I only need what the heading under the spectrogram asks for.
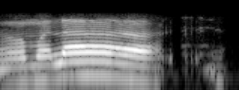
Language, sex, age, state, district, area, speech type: Marathi, male, 18-30, Maharashtra, Wardha, rural, conversation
